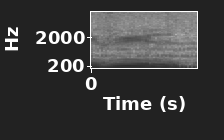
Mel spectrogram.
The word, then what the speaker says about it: Viy: Autre truc, ça, c'est probablement celui que j'ai préféré jusque, ben, en fait, de ce que j'ai vu depuis la semaine dernière, qui est un film qui porte le titre de... Bon, je trouve plus. Voilà. La légende de V. C'est un film V s'écrit V-I-Y.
